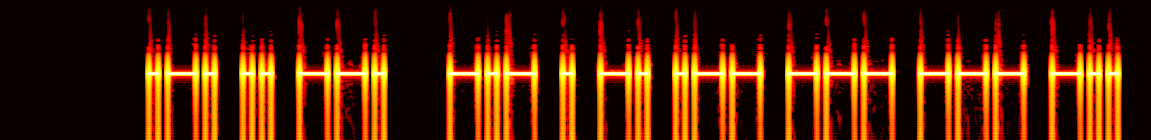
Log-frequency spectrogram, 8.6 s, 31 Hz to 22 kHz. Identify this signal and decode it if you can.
Morse code, heard as a keyed tone, about 17 wpm, 700 Hz. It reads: RIG KENWOOD
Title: Common QSO Phrases 17wpm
